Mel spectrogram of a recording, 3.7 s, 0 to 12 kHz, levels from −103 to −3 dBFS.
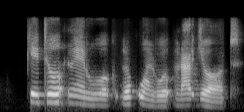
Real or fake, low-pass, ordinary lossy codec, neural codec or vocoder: fake; 7.2 kHz; none; codec, 16 kHz, 1 kbps, X-Codec, HuBERT features, trained on general audio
